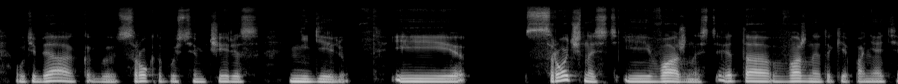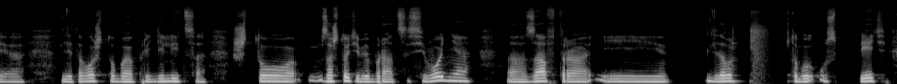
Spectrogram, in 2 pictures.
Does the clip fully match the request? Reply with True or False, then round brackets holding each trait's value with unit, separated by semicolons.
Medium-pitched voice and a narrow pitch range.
False (130 Hz; 2.0 semitones)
